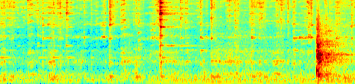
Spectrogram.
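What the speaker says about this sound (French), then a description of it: "Maintenant, tu peux fouetter un peu les œufs." Eggs are whisked in a bowl, producing soft repeated clinks and scrapes of utensil against the bowl, with a couple of sharper knocks standing out.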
